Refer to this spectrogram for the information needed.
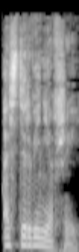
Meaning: past active perfective participle of остервене́ть (ostervenétʹ)
- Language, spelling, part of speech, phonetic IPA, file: Russian, остервеневший, verb, [ɐsʲtʲɪrvʲɪˈnʲefʂɨj], Ru-остервеневший.ogg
